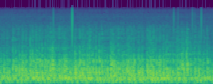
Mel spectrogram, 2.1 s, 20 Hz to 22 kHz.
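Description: Voyager 2's plasma wave instrument recording of dust particles striking the spacecraft as it crossed Neptune's ring plane, played back as audio: a steady rushing hiss with one faint click about a third of the way in.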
